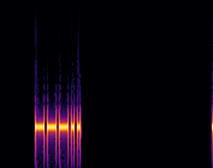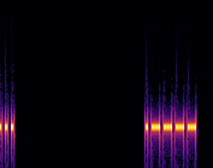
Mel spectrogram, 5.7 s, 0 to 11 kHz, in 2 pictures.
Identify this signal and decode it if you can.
Morse code, heard as a keyed tone, about 29 wpm, spaced as for 5 wpm, 700 Hz. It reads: 8S1
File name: Lesson 38e - Letter q - Three Characters 30wpm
